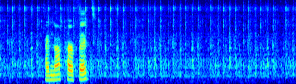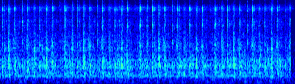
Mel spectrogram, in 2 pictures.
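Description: A sewing machine stitches a quilt, a brief loud burst of rapid mechanical clatter near the start, followed by a long steady low hum and faint ticking while a voice speaks briefly.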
